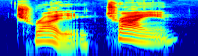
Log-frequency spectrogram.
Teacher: so you start off with the CH sound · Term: TR sound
